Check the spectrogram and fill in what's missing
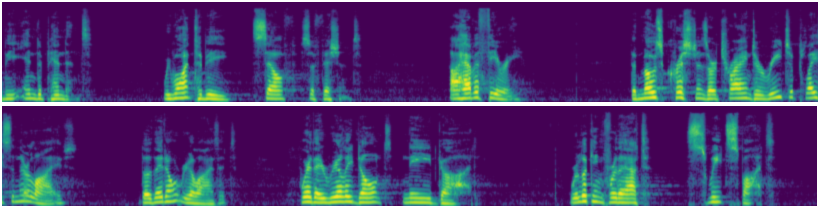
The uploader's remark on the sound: At Redeemer Presbyterian Church in Charleston, SC.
